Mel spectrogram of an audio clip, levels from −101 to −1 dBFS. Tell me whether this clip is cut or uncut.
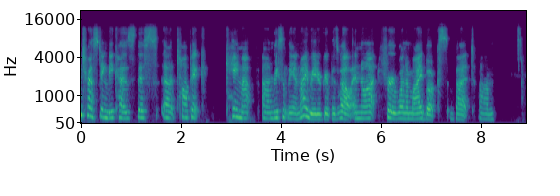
uncut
